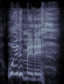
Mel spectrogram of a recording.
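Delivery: high, rising wait a minute; surprised. Real, not acted. Host suddenly realises who Nick Gates is, surprised. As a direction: catch yourself in sudden disbelief.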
